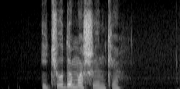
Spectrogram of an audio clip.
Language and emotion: Russian, neutral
